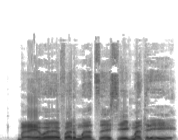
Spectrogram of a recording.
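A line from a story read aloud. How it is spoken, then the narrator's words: Yell over gunfire. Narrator (Russian): заорал, перекрикивая звуки выстрелов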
